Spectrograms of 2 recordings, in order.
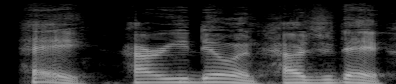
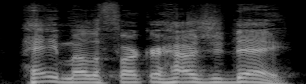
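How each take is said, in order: First: Friendly greeting. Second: Rough greeting. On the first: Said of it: "say something to you in a way". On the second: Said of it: "I'd be like". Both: Shown as a demonstration.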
